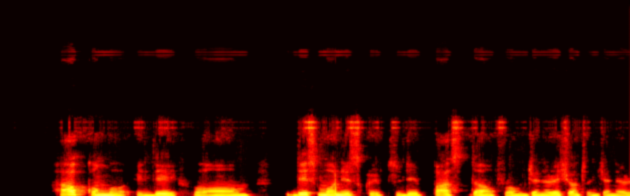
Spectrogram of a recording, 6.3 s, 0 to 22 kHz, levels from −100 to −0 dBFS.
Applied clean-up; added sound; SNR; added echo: none; none; none; none.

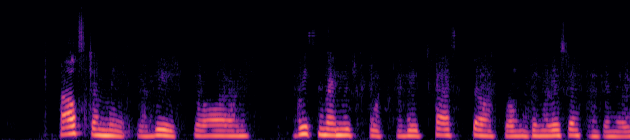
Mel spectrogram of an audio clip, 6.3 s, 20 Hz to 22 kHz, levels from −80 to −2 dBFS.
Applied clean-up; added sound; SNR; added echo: neural mask model DeepFilterNet 3.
